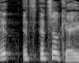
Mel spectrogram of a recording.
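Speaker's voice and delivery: put-on high, small child's voice, stumbling over words. Retelling a Fortnite encounter, the speaker imitates a kid in a small child's voice. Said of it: "This kid sounds like he's four".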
